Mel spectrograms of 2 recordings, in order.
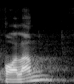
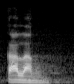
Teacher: Kalau orang Afrika itu dia qo dibaca ka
